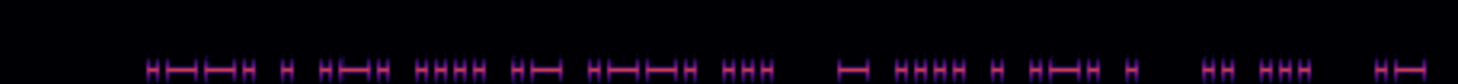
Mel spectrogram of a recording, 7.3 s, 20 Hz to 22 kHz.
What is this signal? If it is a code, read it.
Morse code, heard as a keyed tone, about 25 wpm, 700 Hz. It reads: PERHAPS THERE IS A
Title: Sentences from Top 1000 Words - Review Part 2 - 25wpm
